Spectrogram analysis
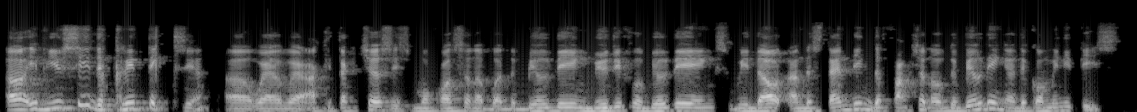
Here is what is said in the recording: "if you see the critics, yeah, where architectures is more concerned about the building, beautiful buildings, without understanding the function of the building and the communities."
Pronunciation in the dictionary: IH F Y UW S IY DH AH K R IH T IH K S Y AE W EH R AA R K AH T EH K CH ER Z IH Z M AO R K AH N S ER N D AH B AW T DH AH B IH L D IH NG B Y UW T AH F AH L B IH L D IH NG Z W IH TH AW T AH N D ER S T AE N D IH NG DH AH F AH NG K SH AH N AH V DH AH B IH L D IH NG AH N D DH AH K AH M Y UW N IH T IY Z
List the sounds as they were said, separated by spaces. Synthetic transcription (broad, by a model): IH F Y UW S IY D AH K R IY T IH K S Y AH W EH W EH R K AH T EH K CH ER S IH S M AO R K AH N S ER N AH B AW T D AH B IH L D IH NG B Y UW T AH F AH L B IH L D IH NG S W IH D AW T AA N D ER S T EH N D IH NG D AH F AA NG K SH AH N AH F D AH B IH L D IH NG AH N D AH K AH M Y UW N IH T IY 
